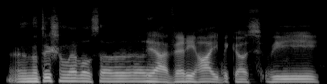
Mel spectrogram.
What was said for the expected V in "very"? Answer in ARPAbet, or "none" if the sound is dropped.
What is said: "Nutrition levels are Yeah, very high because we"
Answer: V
